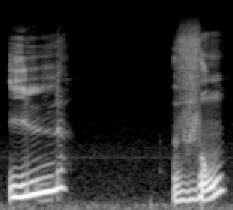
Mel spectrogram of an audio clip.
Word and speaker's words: vont: So ils vont, final T not pronounced.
